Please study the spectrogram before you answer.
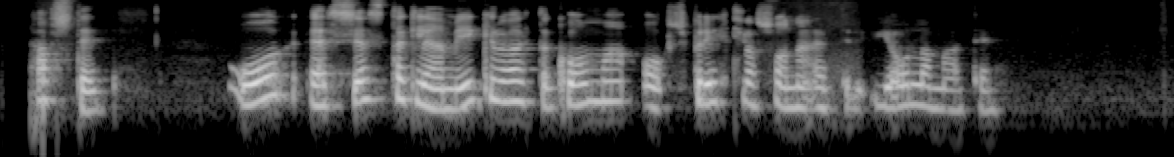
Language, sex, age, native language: Icelandic, female, 60-69, Icelandic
